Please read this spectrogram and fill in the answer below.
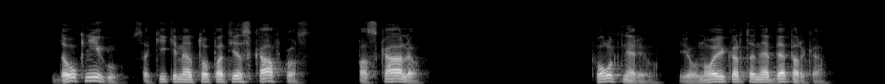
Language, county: Lithuanian, Alytus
